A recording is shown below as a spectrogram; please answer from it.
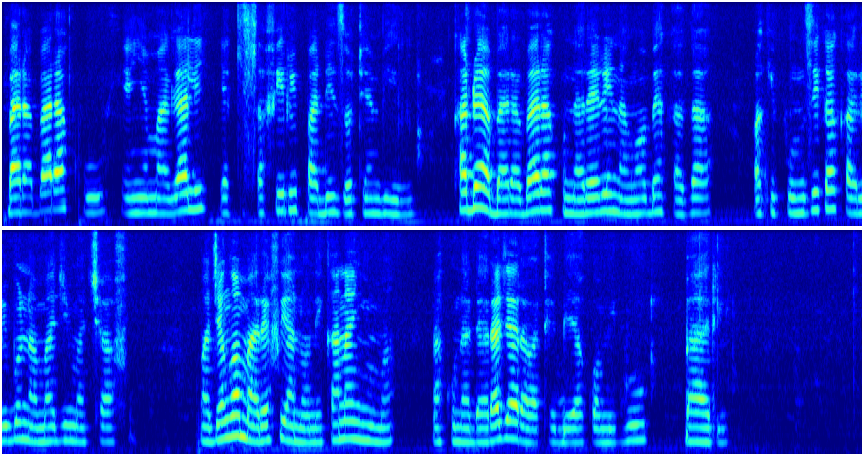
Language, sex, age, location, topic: Swahili, female, 18-24, Nairobi, government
